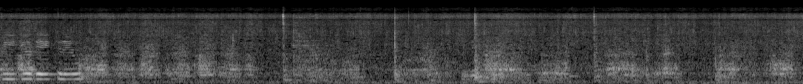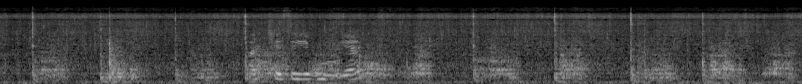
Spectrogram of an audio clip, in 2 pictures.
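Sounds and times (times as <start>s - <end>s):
metal spatula scraping pan: 0.0s - 16.0s
minced meat sizzling in oil: 0.0s - 16.0s
spatula clicking against pan: 5.9s - 6.1s, 12.7s - 15.4s.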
